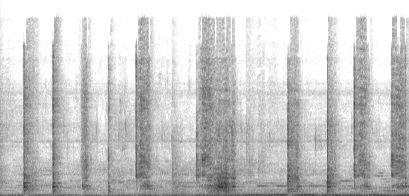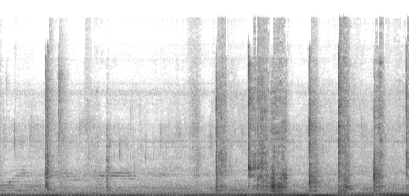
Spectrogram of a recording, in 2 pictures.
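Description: Onions go into a hot kawali, a Filipino frying pan, starting with a few sharp clanks of the utensil on the pan and then settling into a steady sizzle with repeated scraping stirs, close and moderately loud.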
